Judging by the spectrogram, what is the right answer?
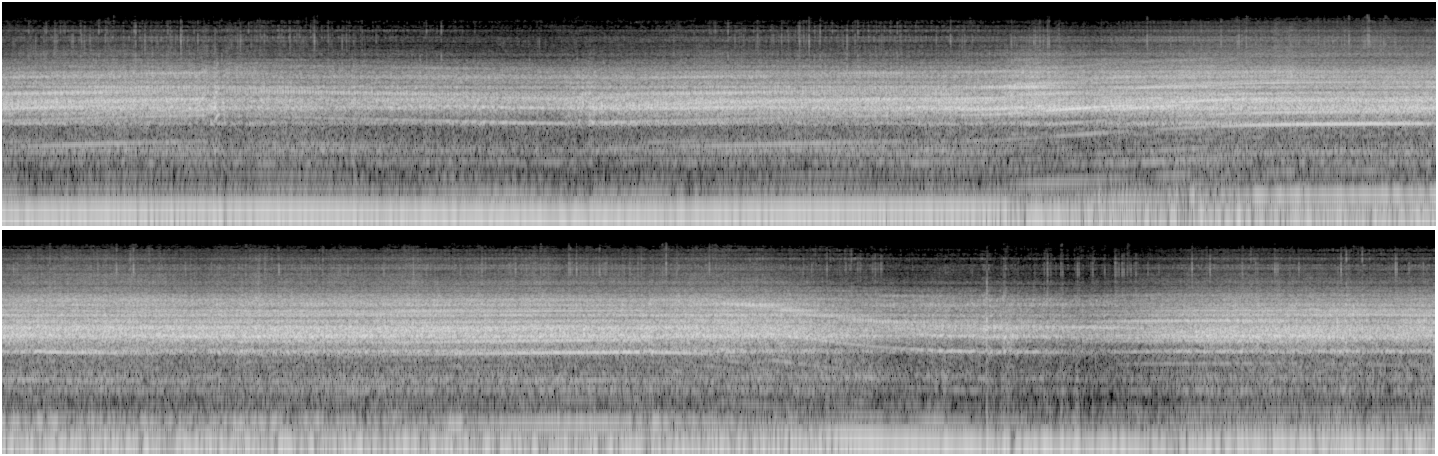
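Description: Motorcycle engine under way, pulling steadily over a low rumble. Its pitch rises about a third of the way in, holds, then drops back about three-quarters of the way through.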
